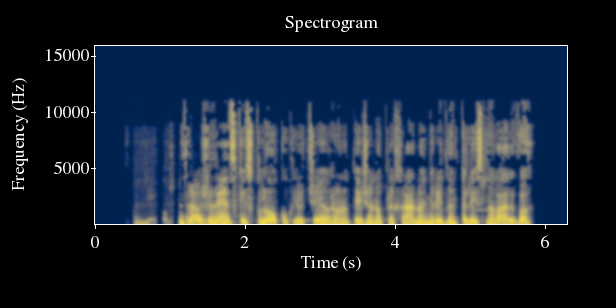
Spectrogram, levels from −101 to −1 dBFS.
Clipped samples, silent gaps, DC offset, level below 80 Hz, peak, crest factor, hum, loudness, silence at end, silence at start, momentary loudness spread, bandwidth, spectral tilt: under 0.1%; 0.83-0.88 s; under 0.1%; -58 dBFS; 0 dBFS; 14 dB; none; -14 LUFS; 0.5 s; 0.5 s; 5 LU; 11.5 kHz; -5.5 dB/octave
